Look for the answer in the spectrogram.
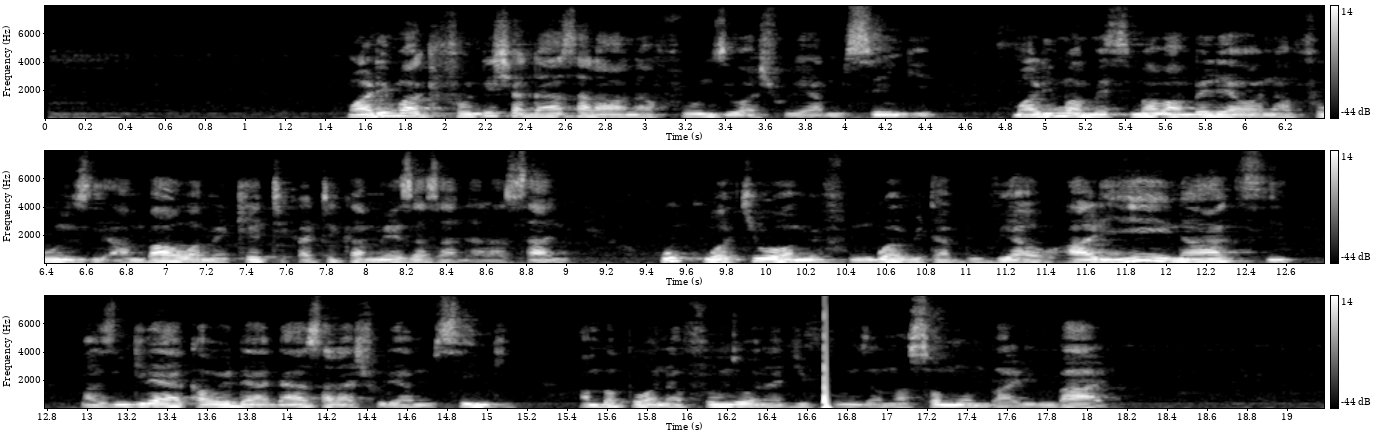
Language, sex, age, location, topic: Swahili, male, 25-35, Dar es Salaam, education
